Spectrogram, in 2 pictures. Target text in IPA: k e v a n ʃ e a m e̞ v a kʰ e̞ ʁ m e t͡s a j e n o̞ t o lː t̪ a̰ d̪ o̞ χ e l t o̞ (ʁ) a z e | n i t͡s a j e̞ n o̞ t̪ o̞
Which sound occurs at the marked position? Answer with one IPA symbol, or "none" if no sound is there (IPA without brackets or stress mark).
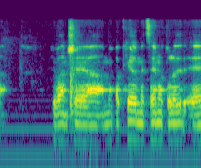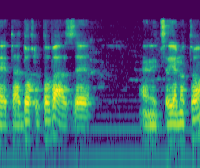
v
